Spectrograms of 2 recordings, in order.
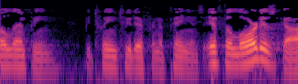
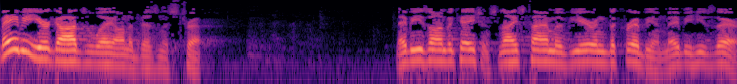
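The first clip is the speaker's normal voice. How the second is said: mocking, sarcastic, taunting tone; 3 semitones higher, 4 dB louder than usual. Speaker retelling how a man taunted others as they went, retelling mocking taunts. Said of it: "he's mocking them as they go".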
